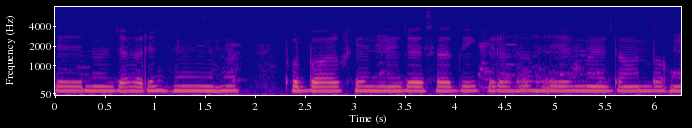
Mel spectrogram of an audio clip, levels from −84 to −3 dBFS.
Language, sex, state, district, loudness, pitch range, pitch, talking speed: Hindi, male, Chhattisgarh, Bilaspur, -42 LUFS, 150-155 Hz, 150 Hz, 115 wpm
